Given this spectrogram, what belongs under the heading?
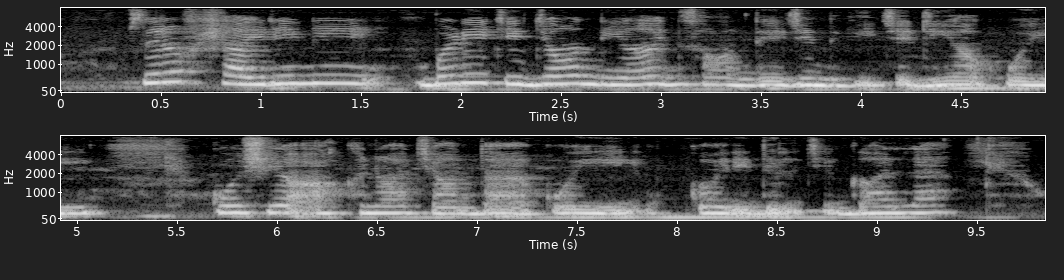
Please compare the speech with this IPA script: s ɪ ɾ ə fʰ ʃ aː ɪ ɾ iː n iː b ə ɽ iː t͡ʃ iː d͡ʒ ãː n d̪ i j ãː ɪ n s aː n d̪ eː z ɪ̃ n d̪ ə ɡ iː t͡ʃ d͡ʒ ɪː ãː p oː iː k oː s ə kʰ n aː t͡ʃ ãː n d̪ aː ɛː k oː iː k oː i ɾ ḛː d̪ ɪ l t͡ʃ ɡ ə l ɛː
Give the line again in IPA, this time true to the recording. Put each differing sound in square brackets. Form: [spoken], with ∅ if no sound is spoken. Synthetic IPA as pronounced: s ɪ ɾ ə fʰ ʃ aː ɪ ɾ iː n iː b ə ɽ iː t͡ʃ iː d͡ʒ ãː n d̪ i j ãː ɪ n s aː n d̪ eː z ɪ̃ n d̪ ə ɡ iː t͡ʃ d͡ʒ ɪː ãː [k] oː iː k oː [ʃ] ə kʰ n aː t͡ʃ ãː n d̪ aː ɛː k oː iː k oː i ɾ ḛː d̪ ɪ l t͡ʃ ɡ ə l ɛː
